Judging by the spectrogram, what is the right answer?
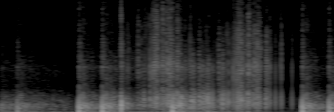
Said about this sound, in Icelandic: Þetta verður síðasti þátturinn á þessu ári og því við eigandi að kveðja á þann hátt sem við þekkjum best með flugaldum.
